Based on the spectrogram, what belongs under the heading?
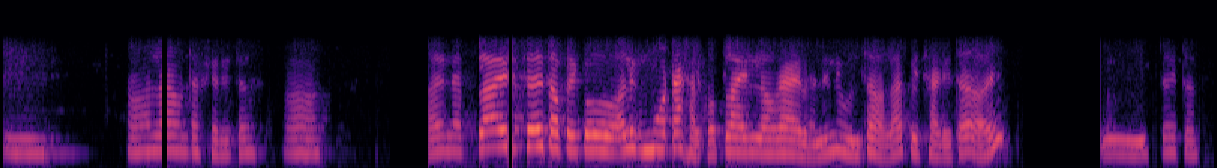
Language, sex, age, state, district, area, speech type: Nepali, female, 45-60, West Bengal, Darjeeling, rural, conversation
